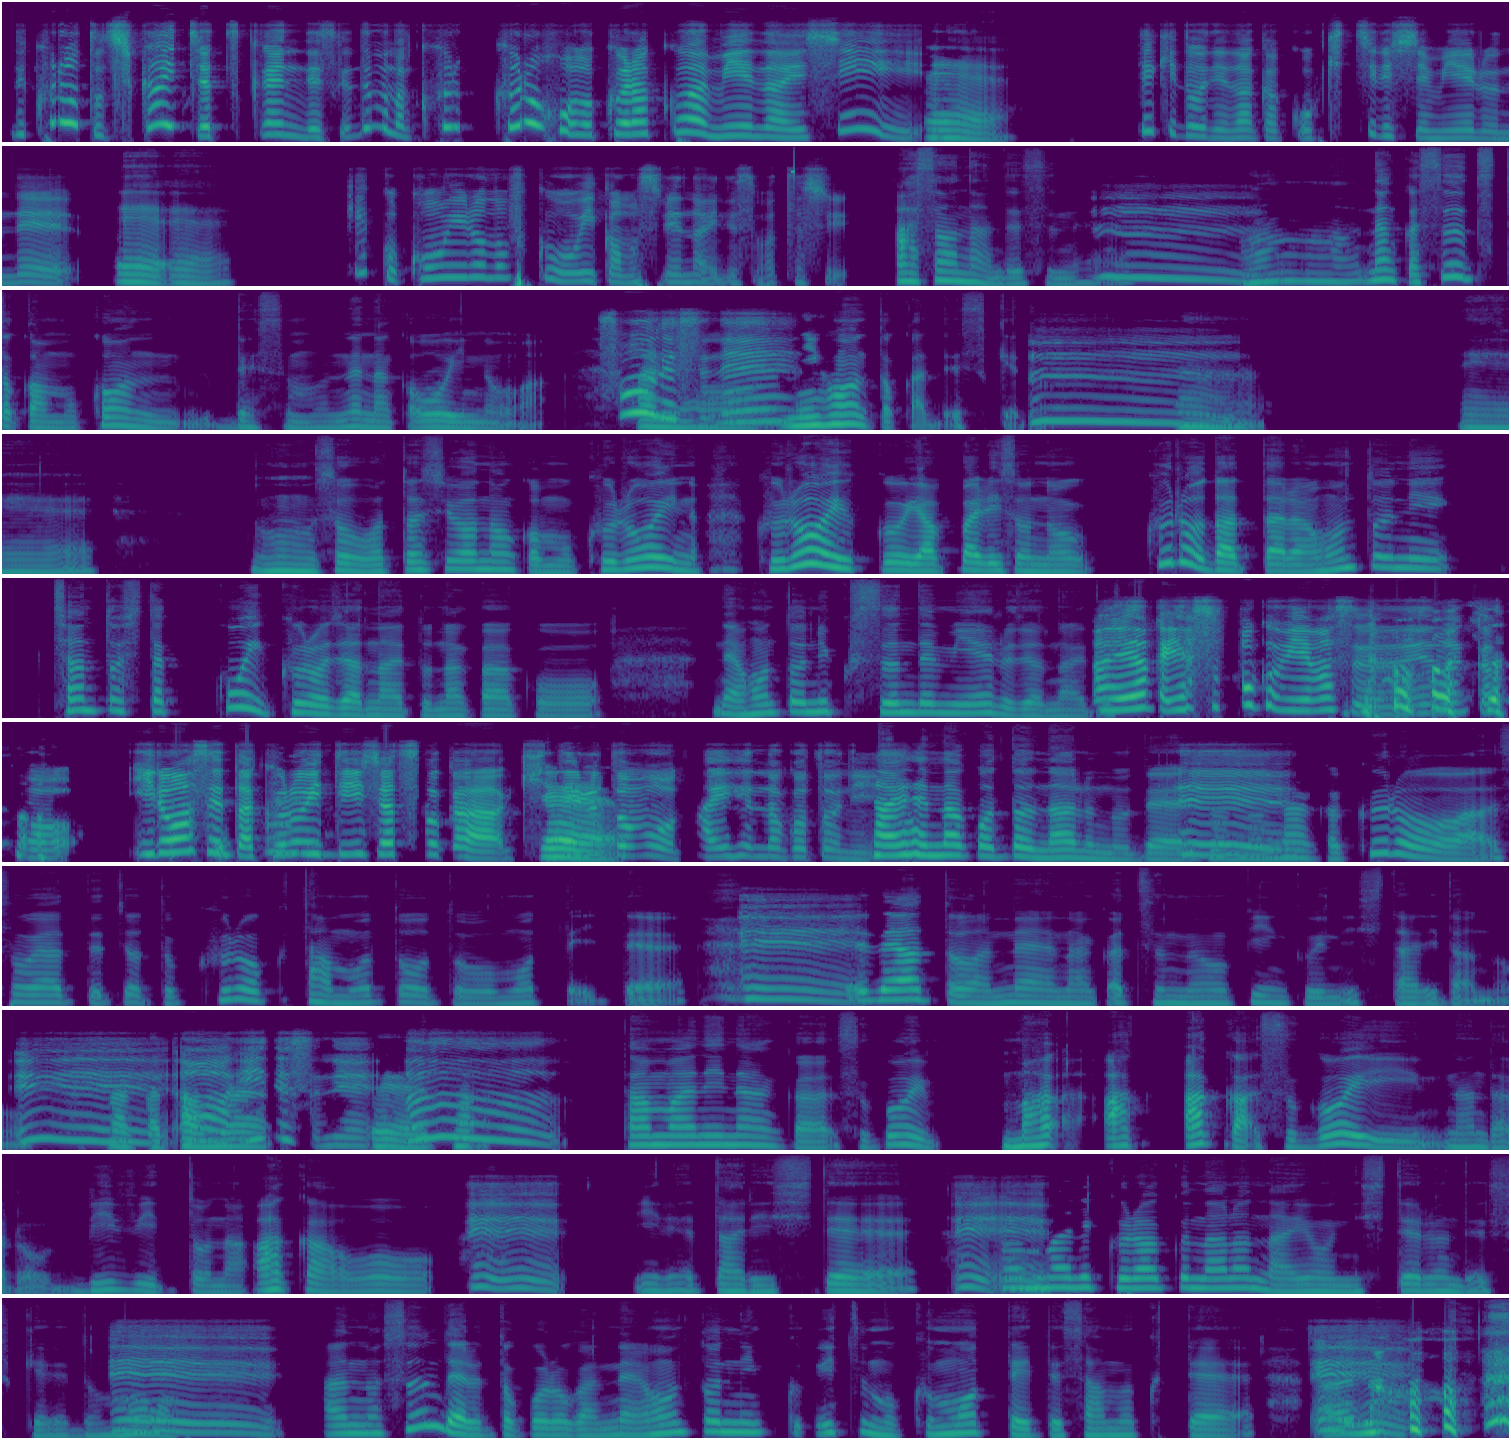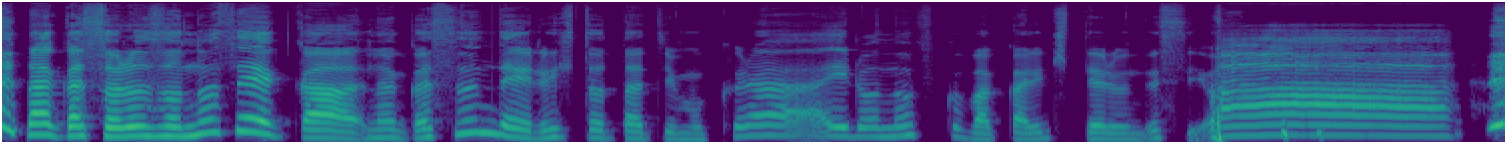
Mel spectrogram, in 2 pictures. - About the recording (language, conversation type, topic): Japanese, unstructured, 好きな色は何ですか？また、その色が好きな理由は何ですか？
- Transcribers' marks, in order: laughing while speaking: "そう そう"; laugh; laugh; laugh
